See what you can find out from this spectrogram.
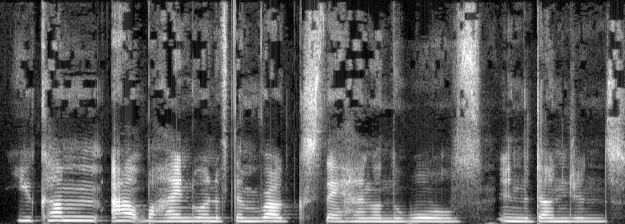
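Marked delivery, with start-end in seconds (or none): none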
